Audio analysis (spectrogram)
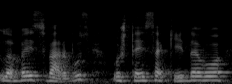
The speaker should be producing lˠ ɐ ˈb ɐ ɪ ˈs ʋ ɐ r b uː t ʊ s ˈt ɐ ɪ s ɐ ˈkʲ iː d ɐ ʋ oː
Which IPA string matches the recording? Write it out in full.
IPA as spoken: lˠ ɐ ˈb ɐ ɪ ˈs ʋ ɐ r b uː s ʊ ʃ ˈt ɐ ɪ s ɐ ˈkʲ iː d ɐ ʋ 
